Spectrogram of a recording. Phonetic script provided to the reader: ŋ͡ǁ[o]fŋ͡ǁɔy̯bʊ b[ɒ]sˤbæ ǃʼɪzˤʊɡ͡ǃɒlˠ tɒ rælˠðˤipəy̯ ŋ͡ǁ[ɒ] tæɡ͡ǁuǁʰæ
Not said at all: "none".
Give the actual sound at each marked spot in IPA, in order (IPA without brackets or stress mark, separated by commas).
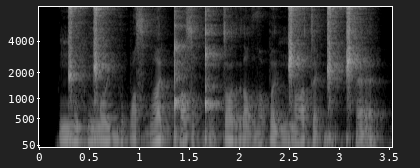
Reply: u, ɑ, ɑ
